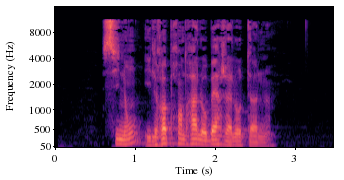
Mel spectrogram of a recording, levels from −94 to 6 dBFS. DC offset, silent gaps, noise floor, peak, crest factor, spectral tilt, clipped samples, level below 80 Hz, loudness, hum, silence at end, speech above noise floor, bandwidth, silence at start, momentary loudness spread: under 0.1%; none; -75 dBFS; 0 dBFS; 24 dB; -3 dB/octave; under 0.1%; -52 dBFS; -22 LUFS; none; 0.8 s; 52 dB; 12 kHz; 0.6 s; 14 LU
